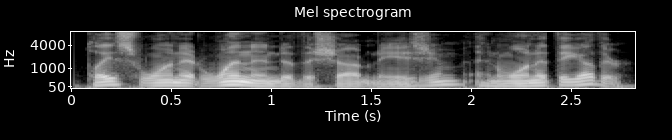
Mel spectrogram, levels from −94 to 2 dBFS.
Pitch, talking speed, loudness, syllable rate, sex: 100 Hz, 275 wpm, -19 LUFS, 7.7 syllables/s, male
